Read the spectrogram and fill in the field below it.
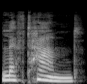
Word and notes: left hand: British English

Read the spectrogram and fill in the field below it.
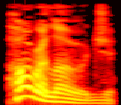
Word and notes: horologe: British English

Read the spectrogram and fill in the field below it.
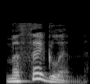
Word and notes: metheglin: British English

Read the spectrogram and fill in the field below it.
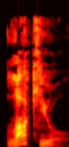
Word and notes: locule: British English

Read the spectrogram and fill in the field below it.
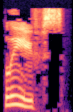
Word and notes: leafs: British English

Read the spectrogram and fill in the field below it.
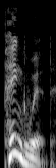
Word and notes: pinguid: British English

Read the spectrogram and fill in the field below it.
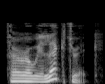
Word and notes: ferroelectric: British English

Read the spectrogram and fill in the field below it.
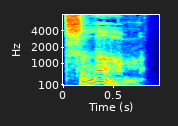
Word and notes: salaam: British English

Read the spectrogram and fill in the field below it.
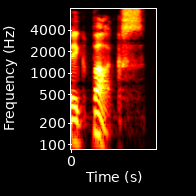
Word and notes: big bucks: British English

